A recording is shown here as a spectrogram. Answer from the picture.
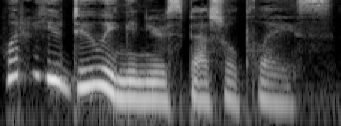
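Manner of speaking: ordinary delivery, nothing marked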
